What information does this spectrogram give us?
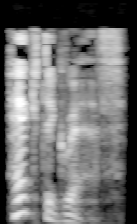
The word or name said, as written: hectograph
